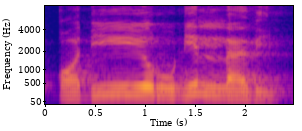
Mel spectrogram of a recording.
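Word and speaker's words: قَدِيرٌ ٱلَّذِي: Nun kecil baris di bawah menggantikan posisi hamzah washol ketika kita gabung. Nah, coba kita gabung pakai nun kecil ini. Wa huwa ala kulli syaiin qadirunilladzi. Jadi dua cara baca, qadir. Cara baca pertama alladzi ketika memulai. Cara baca kedua digabung, qadirunilladzi.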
